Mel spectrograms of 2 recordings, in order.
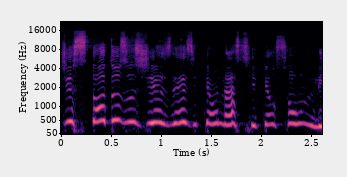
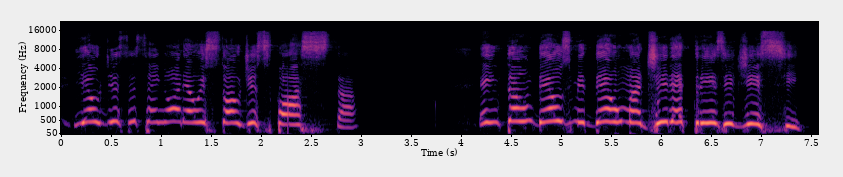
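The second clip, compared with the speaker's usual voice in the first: preaching at full force; 8 dB louder, slower than usual. Acted.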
